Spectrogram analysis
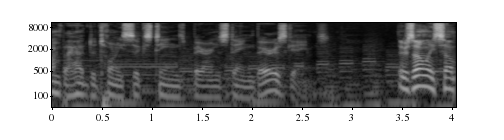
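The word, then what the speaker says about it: Berenstain: actually centers around the baron stain bears as many people misremember the name as Baron Stein spelled like Frankenstein wait a minute the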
